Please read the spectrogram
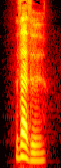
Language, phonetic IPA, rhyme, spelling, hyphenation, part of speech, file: Hungarian, [ˈvɛvøː], -vøː, vevő, ve‧vő, verb / noun, Hu-vevő.ogg
- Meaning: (verb) present participle of vesz; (noun) 1. customer, buyer 2. receiver (device; the opposite of transmitter)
